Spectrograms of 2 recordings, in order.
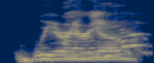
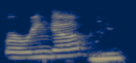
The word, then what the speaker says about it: Wieringo: How do you pronounce the Wieringo? Wieringo. Wieringo.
